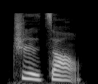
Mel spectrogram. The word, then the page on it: 制造: zhì zào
